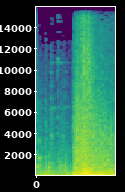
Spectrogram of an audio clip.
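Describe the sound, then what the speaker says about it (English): A cannon carried as a ranged weapon fires in Elden Ring: a sudden loud blast cuts in midway and a dense, rumbling roar sustains to the end, with no talk. "I can carry around a godforsaken cannon now"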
